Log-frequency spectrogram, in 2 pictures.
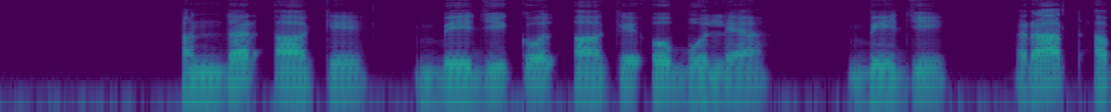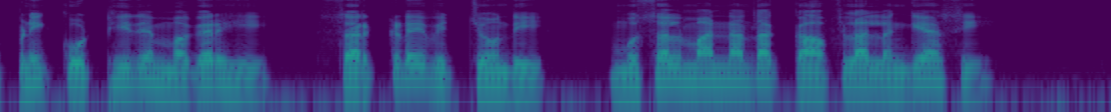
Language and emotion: Punjabi, neutral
